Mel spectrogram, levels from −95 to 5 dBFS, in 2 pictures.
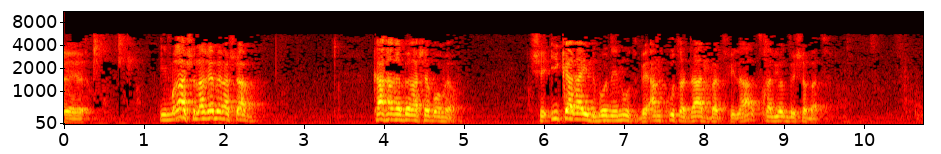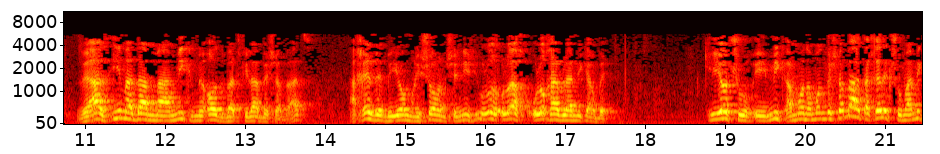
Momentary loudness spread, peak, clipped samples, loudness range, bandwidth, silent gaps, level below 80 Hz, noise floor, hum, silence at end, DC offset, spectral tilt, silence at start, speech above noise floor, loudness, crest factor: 13 LU; -6 dBFS; under 0.1%; 3 LU; 5.8 kHz; none; -62 dBFS; -57 dBFS; none; 0 s; under 0.1%; -10 dB/octave; 0 s; 32 dB; -26 LUFS; 20 dB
